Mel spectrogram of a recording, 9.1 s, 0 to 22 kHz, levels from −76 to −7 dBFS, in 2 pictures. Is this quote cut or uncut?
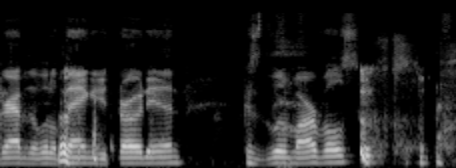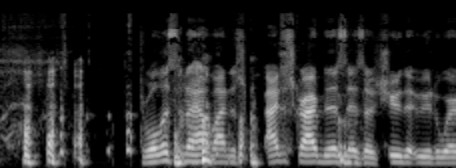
cut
